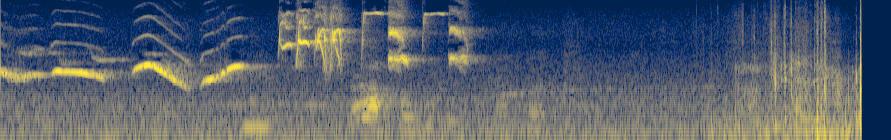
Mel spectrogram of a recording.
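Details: A thrush perched on a branch sings a quick run of varied phrases: swooping whistled notes, then brighter squeaky chirps, over a soft background hiss.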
